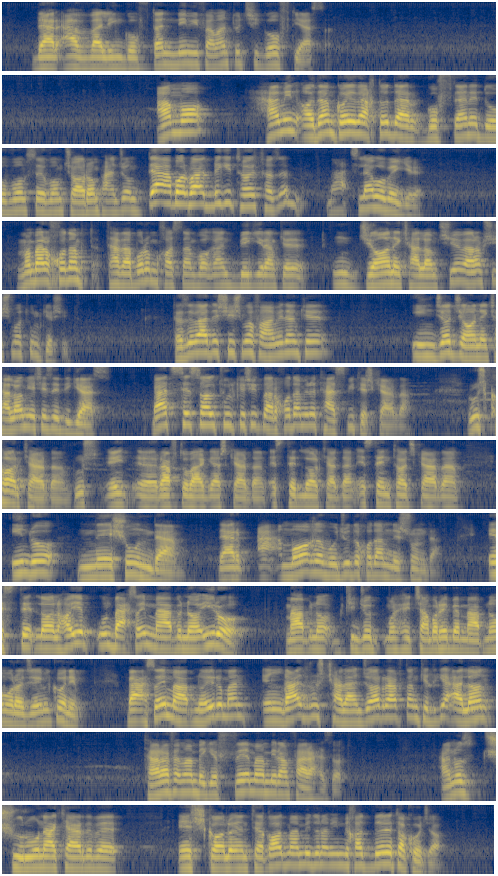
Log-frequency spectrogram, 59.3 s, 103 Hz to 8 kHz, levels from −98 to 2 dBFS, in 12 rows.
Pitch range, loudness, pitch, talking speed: 150-210 Hz, -19 LUFS, 170 Hz, 140 wpm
